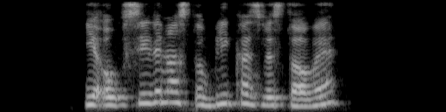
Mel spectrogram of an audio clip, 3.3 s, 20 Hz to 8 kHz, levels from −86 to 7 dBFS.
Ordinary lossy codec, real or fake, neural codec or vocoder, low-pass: none; fake; codec, 16 kHz, 4 kbps, FunCodec, trained on Chinese and English, 50 frames a second; 7.2 kHz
